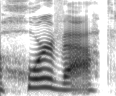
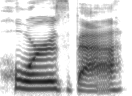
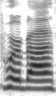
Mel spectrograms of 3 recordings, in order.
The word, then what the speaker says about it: Horvath: And Kim Kardashian says, we're going to do the Horvath test after Steve Horvath, who's an epigenetic researcher. And Khloe Kardashian, I think it's Khloe, goes, Horsbath? And she just keeps mishearing Steve Horvath's name as Horsbath.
